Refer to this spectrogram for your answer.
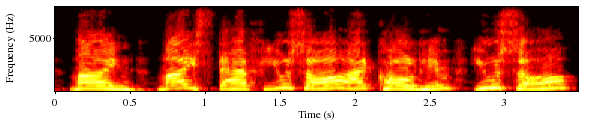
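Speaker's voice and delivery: very high, loud frantic protest; crying out. A narrator's reading. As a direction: screech your claim up at a rival. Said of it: "jabbed his face toward the ceiling and cried".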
